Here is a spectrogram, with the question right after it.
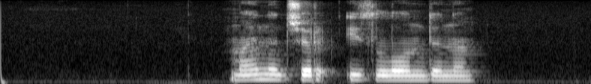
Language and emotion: Russian, neutral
